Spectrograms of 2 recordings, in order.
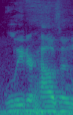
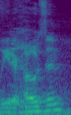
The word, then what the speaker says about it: lederhosen: percent that's a double social cheers everybody drinking leader housing Lu out Pollyanna leader house leader housing how do you say it lederhosen all right question three Michael Jackson as seen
